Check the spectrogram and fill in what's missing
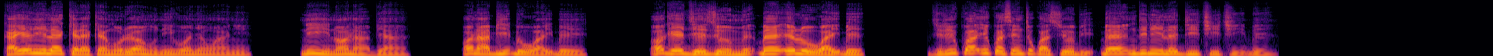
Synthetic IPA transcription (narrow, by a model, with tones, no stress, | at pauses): ka˨i˦ɦe˦niː˦le˦ke˨ɾe˨ke˨ŋʷʊ˨ɾi˦ɔ˦ŋʊ˨ni˦ɦu˦o˦ɲe˦ŋʷa˨ɲɪ˦ | ni˦ɦi˨nɔ˦na˨a̰˨bja˦ | ɔ˦na˨a˨bji˦k͡pe˦ʊ˨wa˨i˦k͡pe˦ | ɔ˦ɡe˨e˦d͡ʒe˦zi˦o˨m̩˦me˦k͡pe˦e˦lo˨wa˨i˦k͡pe˦ | d͡ʒi˨ɾi˦kʷa˦i˦kʷe˨s̬ɪ˦n̩˦t̬ʊ˦kʷa˨si˦o˦bi˨k͡pe˦n̩˦dɪ˦niː˦le˦di˦i˦t͡ʃi˦t͡ʃḭ˨i˦k͡pe˦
